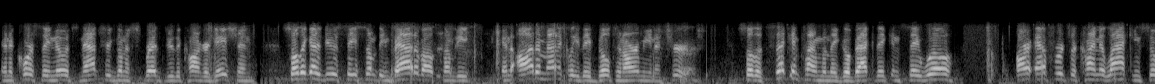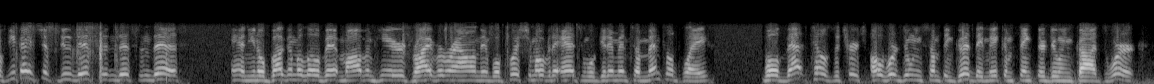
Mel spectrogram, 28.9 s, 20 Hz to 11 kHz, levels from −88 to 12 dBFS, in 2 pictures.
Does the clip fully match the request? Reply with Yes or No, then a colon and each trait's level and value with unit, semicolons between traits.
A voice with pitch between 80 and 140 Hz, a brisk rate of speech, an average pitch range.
No: medium, 185 Hz; fast, 225 wpm; average, 3.0 semitones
